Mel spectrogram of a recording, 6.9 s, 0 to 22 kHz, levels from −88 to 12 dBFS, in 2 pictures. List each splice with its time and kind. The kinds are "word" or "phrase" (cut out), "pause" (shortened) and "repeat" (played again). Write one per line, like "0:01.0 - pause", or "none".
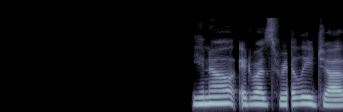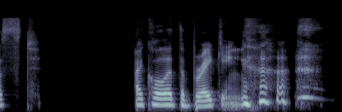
none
